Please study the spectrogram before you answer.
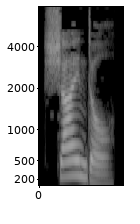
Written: shayndel

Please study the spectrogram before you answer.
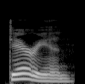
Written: daryan

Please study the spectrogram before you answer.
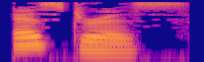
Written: esdras

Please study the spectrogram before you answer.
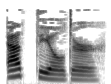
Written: attheaeldre

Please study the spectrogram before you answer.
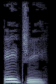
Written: eiji

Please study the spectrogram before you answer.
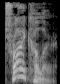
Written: tricolor

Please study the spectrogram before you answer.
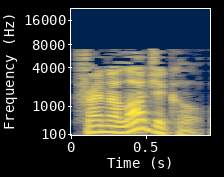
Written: phrenological

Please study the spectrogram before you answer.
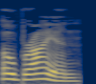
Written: obrien

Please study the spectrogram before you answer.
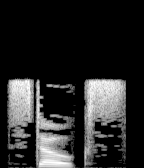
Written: stokes

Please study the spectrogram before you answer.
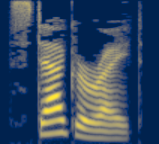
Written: stagirite

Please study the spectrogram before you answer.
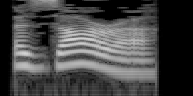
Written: azhara

